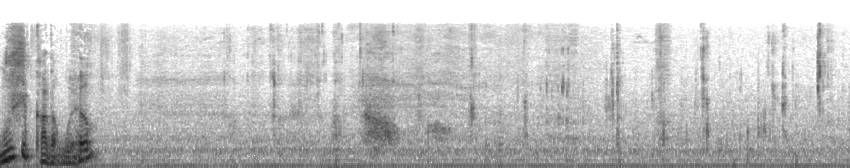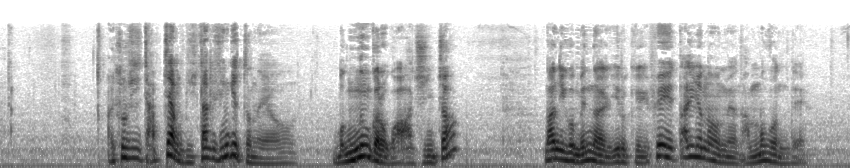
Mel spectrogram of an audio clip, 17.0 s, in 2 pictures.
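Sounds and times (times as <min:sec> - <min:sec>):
person chewing food: 0:01.1 - 0:09.6.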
